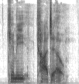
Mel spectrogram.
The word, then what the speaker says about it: Kato: I've also got on the show today joining us Kimi, Kato, formerly a board member, of Universal Japan, and now he is the CEO of Project Asteri.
